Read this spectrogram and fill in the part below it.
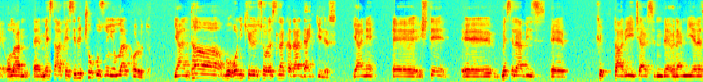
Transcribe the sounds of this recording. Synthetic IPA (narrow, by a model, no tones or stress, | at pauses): o̞lˠanɯːmesaːfe̞siɾit͡ʃʰo̞kuzunjɯlˠːaɾkʰo̞ɾud̪ʊ | jaːnit̪ʰabuo̞nicʰiølʲso̞ɾasɯnakʰad̪aɾd̪æɲc̚ɟe̞lʲiɾ̥ | jaːnɪː | iʃt̪ʰɛː | mɛse̞lʲaːbiz̥ɛ | cʰøt̪t̪ʰːaːɾihit͡ʃʰæɾsind̪ɛø̞næmlʲijeɾɛ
